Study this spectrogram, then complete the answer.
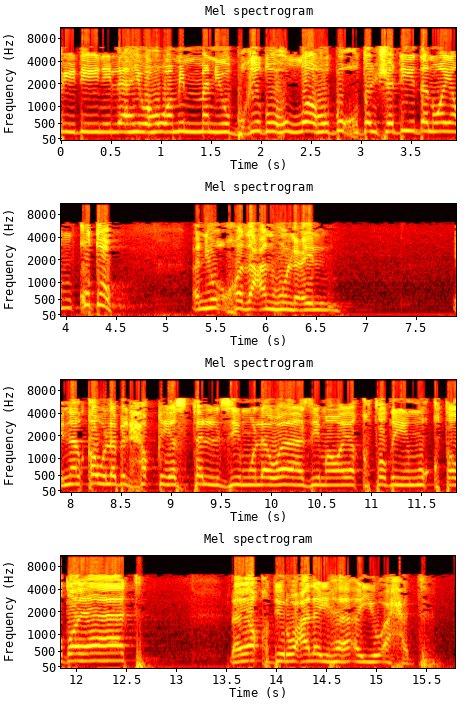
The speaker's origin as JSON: {"language": "Arabic", "country": "Egypt", "said": "عندنا في مصر"}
